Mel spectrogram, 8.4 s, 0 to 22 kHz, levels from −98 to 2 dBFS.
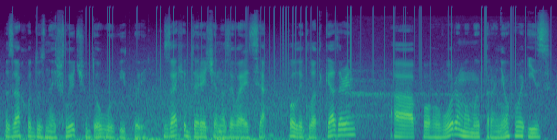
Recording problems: train or aircraft noise; noticeable; throughout; 15 dB below the speech
crackle, like an old record; faint; 20 dB below the speech

